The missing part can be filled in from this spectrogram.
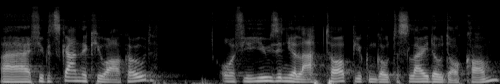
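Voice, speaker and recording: The voice belongs to a man with a Welsh accent. He speaks at a medium pitch and a fairly quick pace. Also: ordinary pitch variation. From Wales. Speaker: workshop presenter. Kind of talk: interactive workshop. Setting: conference room with audience. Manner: fast.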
